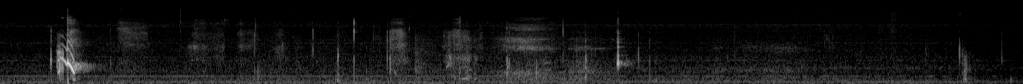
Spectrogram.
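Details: Person with hiccups; a sharp squeaky catch of breath, then softer gasps and small clicks in a quiet room with a low hum; hiccups.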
